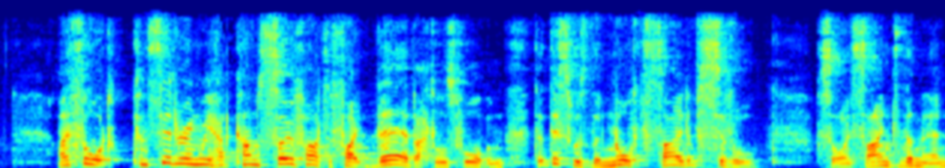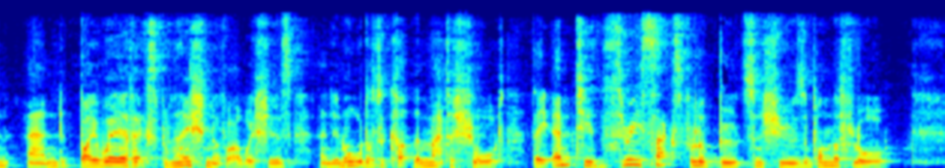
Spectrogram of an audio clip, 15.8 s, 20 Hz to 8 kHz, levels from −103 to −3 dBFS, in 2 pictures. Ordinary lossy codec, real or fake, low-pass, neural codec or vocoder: AAC, 48 kbps; fake; 7.2 kHz; codec, 16 kHz, 8 kbps, FreqCodec, larger model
